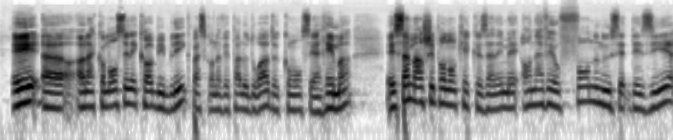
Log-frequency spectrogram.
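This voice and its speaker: Moderately paced speech with a slight British accent and ordinary pitch variation, in a very clean recording with a silent background. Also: man. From Britain. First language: English (speaking French). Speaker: Bible school director and preacher. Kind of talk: sermon. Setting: church. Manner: halting.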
